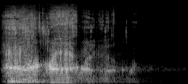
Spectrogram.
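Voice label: Skeleton Death voice; Skell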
